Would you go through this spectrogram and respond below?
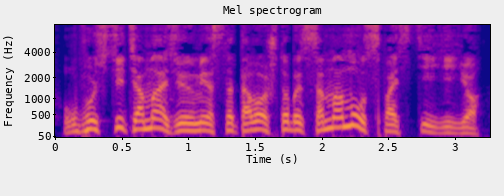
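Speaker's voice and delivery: high, loud outrage; angry shouting. A narrator's reading. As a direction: shout it as a furious rebuke. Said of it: "закричал господин Сафар".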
